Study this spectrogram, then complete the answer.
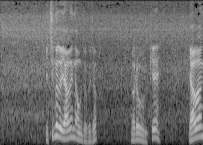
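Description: A small stream trickles over rocks nearby.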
